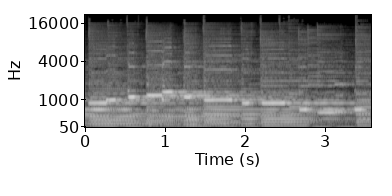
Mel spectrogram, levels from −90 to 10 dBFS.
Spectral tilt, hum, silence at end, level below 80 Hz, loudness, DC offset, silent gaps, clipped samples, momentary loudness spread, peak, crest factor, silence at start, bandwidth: -4.5 dB/octave; none; 0 s; -56 dBFS; -17 LUFS; under 0.1%; none; under 0.1%; 6 LU; -4 dBFS; 14 dB; 0 s; over 20 kHz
